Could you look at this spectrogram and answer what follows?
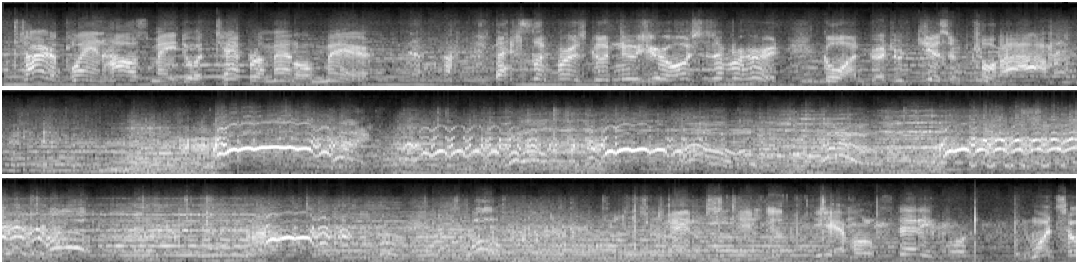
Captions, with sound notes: I'm tired playing housemaid to a temperamental mare. - (chuckles) That's the first good news your horse has ever heard. Go on, Gertrude, kiss him. (horse whinnying) - Whoa! Whoa! (commotion) (dramatic music) - Stand steady, you devil. - Easy, steady boy.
